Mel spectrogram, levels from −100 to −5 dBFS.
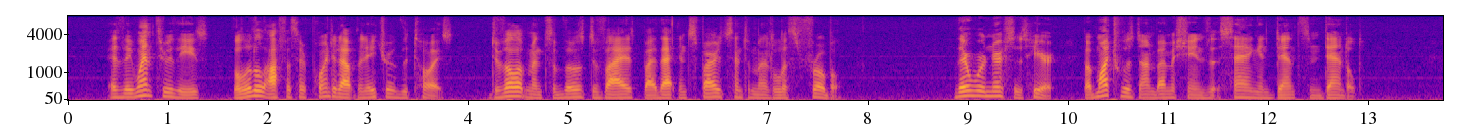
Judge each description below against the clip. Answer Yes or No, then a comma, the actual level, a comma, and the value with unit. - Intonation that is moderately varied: Yes, average, 4.1 semitones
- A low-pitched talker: Yes, low, 115 Hz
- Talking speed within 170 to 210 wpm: Yes, average, 175 wpm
